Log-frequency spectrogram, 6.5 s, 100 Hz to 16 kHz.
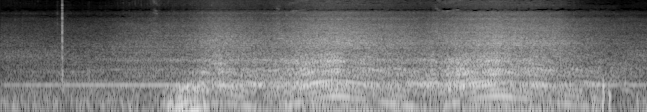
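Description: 2012 Ford Explorer's 3.5-liter V6 idling, then revved twice from about two seconds in, the pitch climbing and falling back with each rev. It revs up smoothly and sounds good, a healthy engine.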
